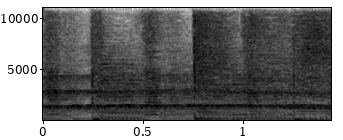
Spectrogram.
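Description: An ambulance siren sound effect: a steady, piercing siren tone holds one pitch throughout, punctuated by regular low thumps and bursts of noise about every half second, with no talking.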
